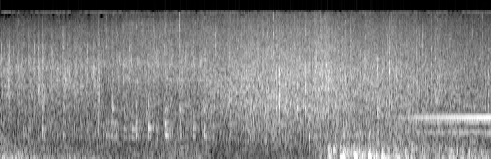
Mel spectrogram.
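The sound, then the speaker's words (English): Steady heavy rain hisses throughout, and a deep rumble of thunder swells in around the middle, rolling loudly for a couple of seconds before easing back under the downpour. “There was a storm.”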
